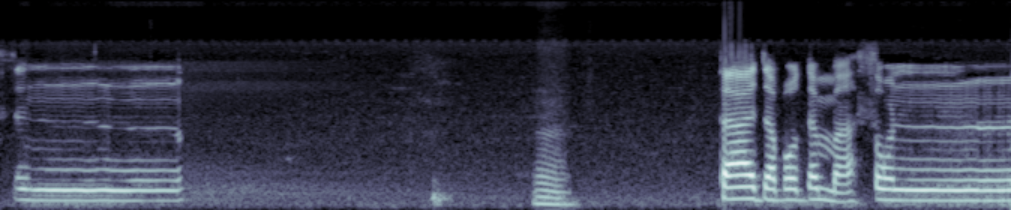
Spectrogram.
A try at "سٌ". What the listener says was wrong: Nice, excellent, mashallah.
